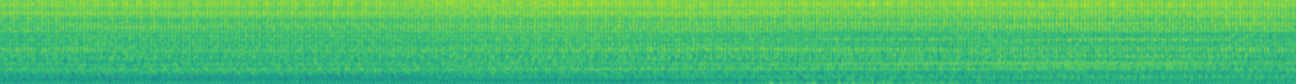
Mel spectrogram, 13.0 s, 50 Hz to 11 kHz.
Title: R9M Engine noise Qashqai J11 1.6 DCI 130 215000km After cleaning injectors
